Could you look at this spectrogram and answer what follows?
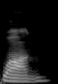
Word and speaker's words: Wang: like i mean gary wong just seems like a sweetheart did i say his name wrong oh yeah it's wang i'm sorry it's okay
